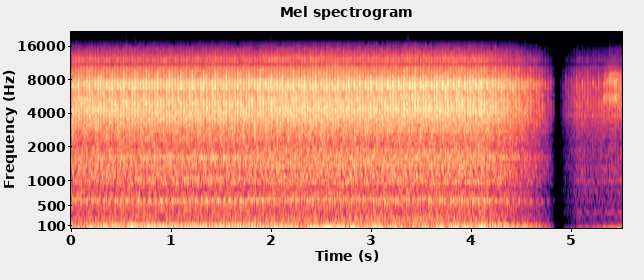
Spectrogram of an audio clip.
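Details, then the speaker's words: 1990 Renault 5 1.4 CAT, C3J Monopoint engine, at operating temperature with the electric fan just switched on; steady, even warm idle with no misses, all cylinders firing. Its fault is bucking and three-cylinder running once warm, then stalling. "Cela signifie que le moteur est définitivement à température de fonctionnement fonctionne toujours bien."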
